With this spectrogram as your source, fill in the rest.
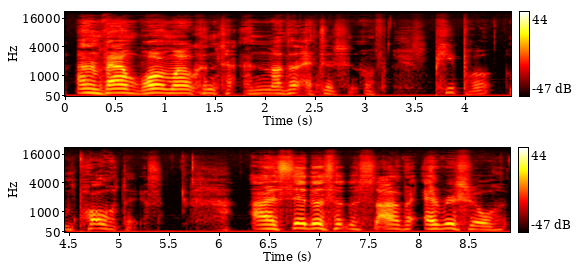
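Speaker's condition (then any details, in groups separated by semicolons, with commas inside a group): Cerebral palsy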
